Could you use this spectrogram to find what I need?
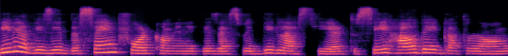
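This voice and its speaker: In a quiet background, a woman with a Hungarian accent speaks fairly slowly. Her pitch is medium, with ordinary variation. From Hungary. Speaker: international judge and tourism expert. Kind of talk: prepared presentation. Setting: video conference. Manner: formal.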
